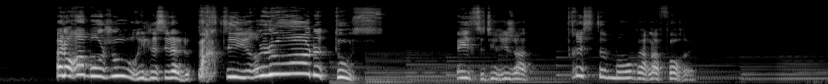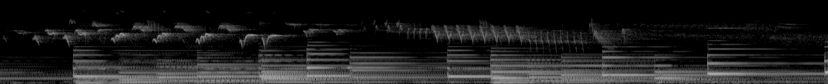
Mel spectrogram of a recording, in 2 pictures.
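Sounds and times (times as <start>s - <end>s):
gentle sustained musical accompaniment: 0.6s - 16.5s
speech: 0.9s - 3.9s, 4.6s - 7.0s
small birds chirping: 8.1s - 16.5s.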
